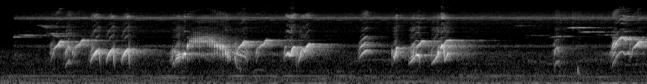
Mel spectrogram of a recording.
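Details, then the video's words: Yellow-browed bulbul in Sri Lanka giving short, bright chirping notes that bend downward. They come in quick clusters of two to four, with a louder burst near two seconds and steady brief phrases through the rest. "Birds of Sri Lanka - Yellow-browed Bulbul"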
